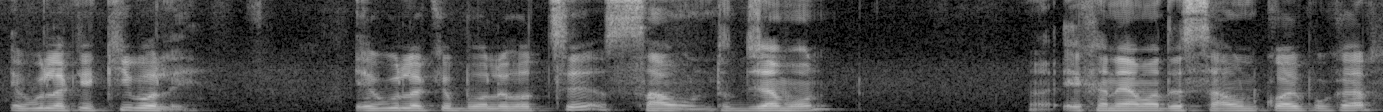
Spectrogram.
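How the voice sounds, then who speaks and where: A man's voice: fairly high pitch, steady tone, unhurried, warm tone. A man with a Bangladeshi Bengali accent teaching an English grammar lesson. He asks questions and answers them himself, and repeats the key points. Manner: colloquial and repetitive.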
